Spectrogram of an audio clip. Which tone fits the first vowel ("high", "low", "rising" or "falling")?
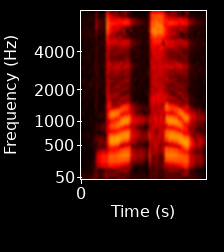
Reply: rising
